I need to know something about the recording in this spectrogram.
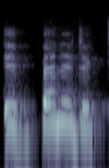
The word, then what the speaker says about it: Benedicte: And it's Benedicte. Am I saying it correctly? Correct.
